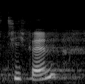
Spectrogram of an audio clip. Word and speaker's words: Tiphaine: My name is Tiphaine Rosario, or for those who can pronounce French, it's Tiphaine.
